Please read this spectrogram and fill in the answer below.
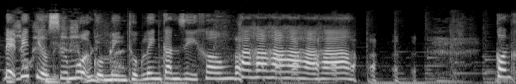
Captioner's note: tiếng cười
